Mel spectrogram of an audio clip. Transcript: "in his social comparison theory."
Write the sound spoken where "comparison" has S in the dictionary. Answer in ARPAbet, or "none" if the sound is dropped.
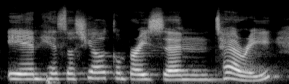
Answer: SH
